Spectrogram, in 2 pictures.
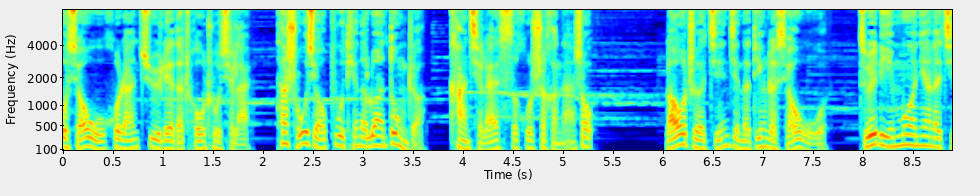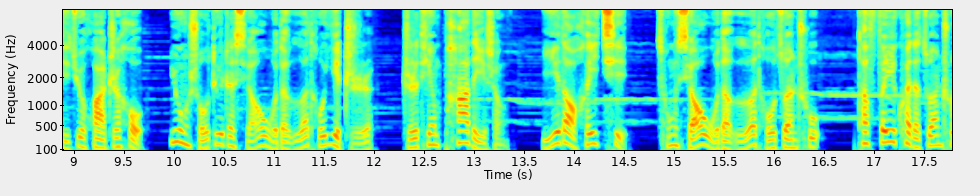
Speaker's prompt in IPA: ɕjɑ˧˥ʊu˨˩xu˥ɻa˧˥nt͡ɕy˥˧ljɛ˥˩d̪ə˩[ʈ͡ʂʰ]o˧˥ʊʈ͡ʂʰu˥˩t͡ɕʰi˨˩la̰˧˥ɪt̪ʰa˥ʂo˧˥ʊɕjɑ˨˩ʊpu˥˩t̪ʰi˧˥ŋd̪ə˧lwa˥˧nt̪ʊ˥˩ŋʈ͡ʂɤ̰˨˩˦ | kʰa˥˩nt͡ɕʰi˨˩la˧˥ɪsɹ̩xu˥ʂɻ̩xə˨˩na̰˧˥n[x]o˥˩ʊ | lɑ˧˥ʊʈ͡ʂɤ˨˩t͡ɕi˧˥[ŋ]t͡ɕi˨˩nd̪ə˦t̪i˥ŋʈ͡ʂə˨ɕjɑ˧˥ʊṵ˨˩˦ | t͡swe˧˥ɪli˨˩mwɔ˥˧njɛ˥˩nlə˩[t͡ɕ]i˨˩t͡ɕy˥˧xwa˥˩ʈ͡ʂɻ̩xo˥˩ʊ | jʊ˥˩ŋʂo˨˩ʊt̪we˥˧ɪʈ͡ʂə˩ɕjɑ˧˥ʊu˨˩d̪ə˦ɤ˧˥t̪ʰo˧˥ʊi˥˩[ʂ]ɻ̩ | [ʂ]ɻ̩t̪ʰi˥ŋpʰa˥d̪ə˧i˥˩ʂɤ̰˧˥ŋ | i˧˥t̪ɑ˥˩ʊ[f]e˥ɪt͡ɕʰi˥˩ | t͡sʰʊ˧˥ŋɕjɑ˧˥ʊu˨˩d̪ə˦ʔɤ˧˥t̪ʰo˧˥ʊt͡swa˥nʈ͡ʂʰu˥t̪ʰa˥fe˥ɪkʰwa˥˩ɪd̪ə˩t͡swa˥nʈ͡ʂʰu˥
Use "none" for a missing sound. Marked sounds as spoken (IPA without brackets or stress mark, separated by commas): ʈ͡ʂʰ, ʂ, n, t͡ɕ, ʈ͡ʂ, ʈ͡ʂ, x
